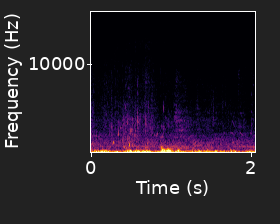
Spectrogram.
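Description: Shallow water splashing and sloshing around a landing net as a muskie is unhooked in it, over a low rumble of wind on the microphone.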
